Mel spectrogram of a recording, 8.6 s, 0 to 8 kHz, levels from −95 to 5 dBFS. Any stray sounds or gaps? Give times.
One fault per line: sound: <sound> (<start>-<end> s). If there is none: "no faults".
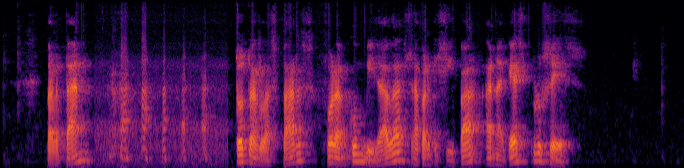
sound: laugh (1.3-2.7 s)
